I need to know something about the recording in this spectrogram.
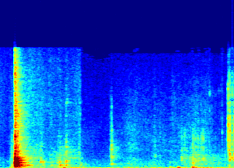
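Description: One sharp click just after the start, then faint scattered ticks: hands working the old SCSI hard drive loose in the NeXTcube's metal drive cage.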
